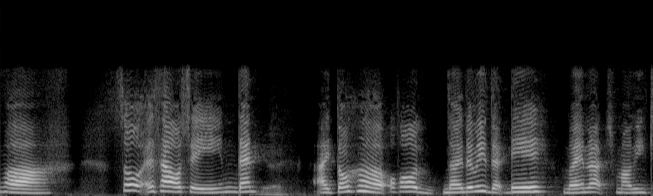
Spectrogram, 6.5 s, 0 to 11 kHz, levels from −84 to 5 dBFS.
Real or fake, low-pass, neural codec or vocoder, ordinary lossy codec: fake; 7.2 kHz; codec, 16 kHz, 0.5 kbps, X-Codec, HuBERT features, trained on general audio; none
